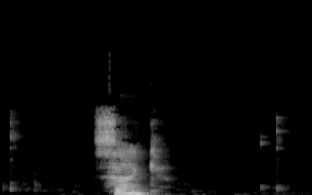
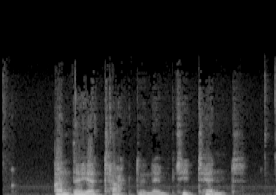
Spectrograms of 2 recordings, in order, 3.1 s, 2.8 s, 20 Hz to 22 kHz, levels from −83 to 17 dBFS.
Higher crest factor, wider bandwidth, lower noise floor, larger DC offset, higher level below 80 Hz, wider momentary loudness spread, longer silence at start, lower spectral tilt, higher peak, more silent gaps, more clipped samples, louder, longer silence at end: about the same, 18 dB vs 18 dB; second, 10.5 kHz vs 14 kHz; first, -75 dBFS vs -42 dBFS; neither; second, -62 dBFS vs -42 dBFS; first, 19 LU vs 9 LU; first, 0.95 s vs 0.1 s; second, -3 dB/octave vs -6 dB/octave; about the same, -2 dBFS vs 0 dBFS; neither; neither; first, -13 LUFS vs -17 LUFS; first, 1.55 s vs 0.3 s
